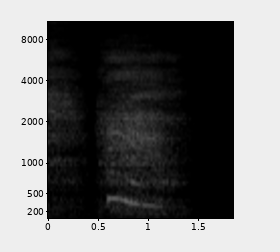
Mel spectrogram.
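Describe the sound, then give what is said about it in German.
A voice imitates a squirrel's yawn as it curls up at a bear's foot and closes its eyes: a short breathy inhale, a brief pause, then a drawn-out, falling, voiced exhale that fades away. It is alone, with no talking. “Dieses Mal legte es sich an die Fußsohle des Bären, rollte den Schwanz um sich herum, machte die Augen zu und gähnte.”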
